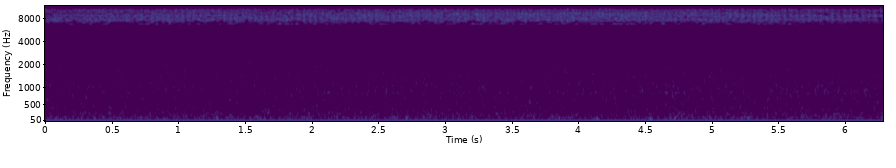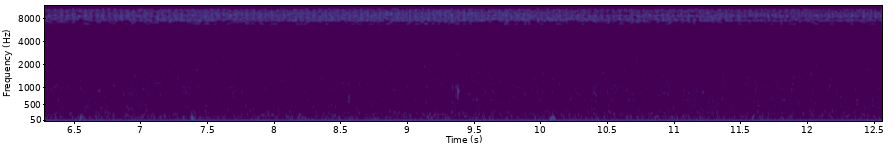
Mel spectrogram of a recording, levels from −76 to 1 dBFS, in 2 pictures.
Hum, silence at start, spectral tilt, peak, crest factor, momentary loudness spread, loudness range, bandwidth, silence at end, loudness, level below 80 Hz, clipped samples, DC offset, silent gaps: none; 0 s; -0.5 dB/octave; -38 dBFS; 14 dB; 2 LU; 1 LU; 12 kHz; 0 s; -49 LUFS; -80 dBFS; under 0.1%; under 0.1%; none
